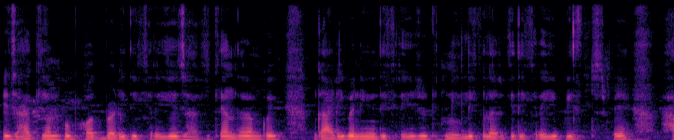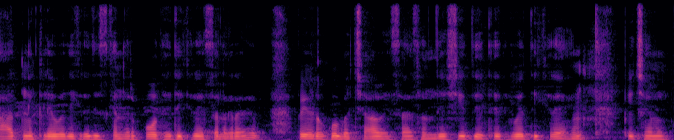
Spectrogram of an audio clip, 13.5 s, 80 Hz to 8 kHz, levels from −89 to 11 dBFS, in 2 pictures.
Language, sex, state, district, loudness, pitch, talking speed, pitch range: Hindi, male, Andhra Pradesh, Anantapur, -30 LUFS, 105 Hz, 185 wpm, 100-110 Hz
